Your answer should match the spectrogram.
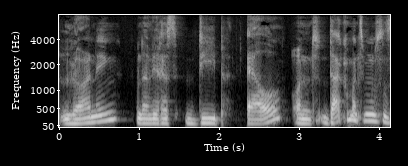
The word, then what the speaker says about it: DeepL: Ich glaube, DeepL. Ich habe früher immer DeepL gesagt, und irgendwann meinte jemand DeepL. Gut, ja.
